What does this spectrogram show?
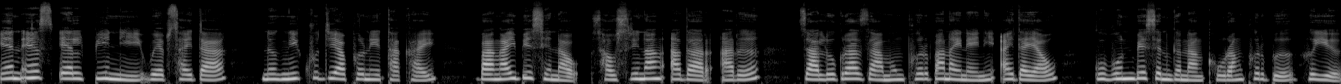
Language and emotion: Bodo, neutral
